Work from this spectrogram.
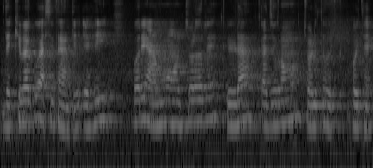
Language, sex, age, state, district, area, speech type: Odia, male, 18-30, Odisha, Khordha, rural, spontaneous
